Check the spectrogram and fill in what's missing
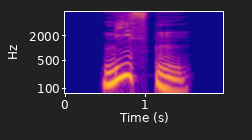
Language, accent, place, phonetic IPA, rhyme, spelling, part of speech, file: German, Germany, Berlin, [ˈniːstn̩], -iːstn̩, niesten, verb, De-niesten.ogg
- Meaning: inflection of niesen: 1. first/third-person plural preterite 2. first/third-person plural subjunctive II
